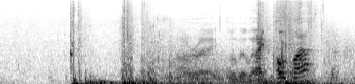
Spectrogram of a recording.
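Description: Cannons fire with heavy booming blasts.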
